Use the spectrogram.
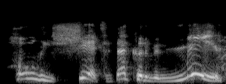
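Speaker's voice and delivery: high, slow, stunned realization; retold shock. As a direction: let it sink in slowly, half laughing at the close call. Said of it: "I was looking at that going".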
